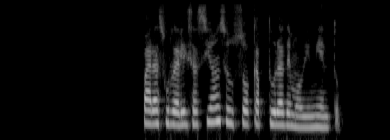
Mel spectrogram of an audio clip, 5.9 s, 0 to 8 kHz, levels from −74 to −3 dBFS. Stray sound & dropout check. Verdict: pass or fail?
pass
